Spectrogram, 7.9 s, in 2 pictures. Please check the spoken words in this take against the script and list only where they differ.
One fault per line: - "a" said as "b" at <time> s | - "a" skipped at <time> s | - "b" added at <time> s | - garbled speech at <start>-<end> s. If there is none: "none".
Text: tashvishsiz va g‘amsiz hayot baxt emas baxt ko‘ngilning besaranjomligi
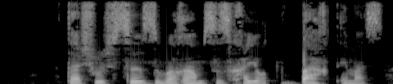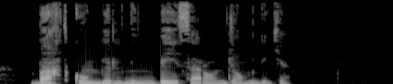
none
